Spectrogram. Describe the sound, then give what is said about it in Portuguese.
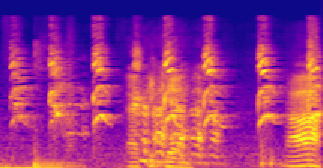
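A pinscher dog barks in a rapid series of sharp, high-pitched yaps mixed with a few lower growling barks, loud and continuous throughout. “Um pincher. É, olha aí, um pincher.”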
